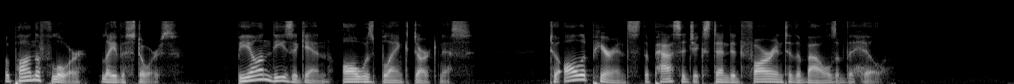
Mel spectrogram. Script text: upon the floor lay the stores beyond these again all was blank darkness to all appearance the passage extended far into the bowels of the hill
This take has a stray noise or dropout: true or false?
false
